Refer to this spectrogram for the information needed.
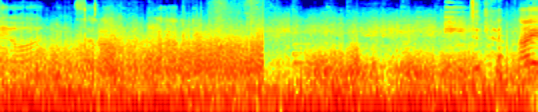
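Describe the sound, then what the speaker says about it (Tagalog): Strong wind buffets the microphone on the back deck of a ship in Croatia, a loud continuous roar with gusty surges throughout. "Grabe mahangin siya."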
